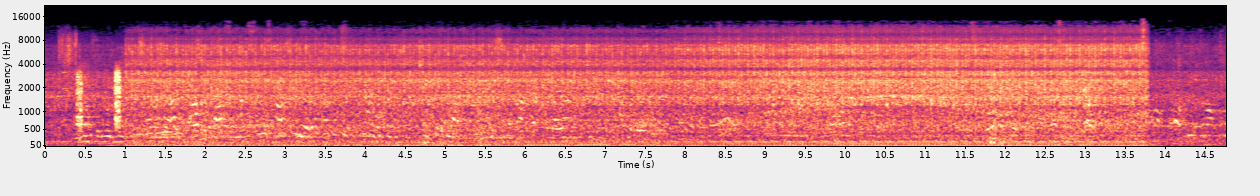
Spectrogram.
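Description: A vehicle engine idling steadily, with faint voices in the background.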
